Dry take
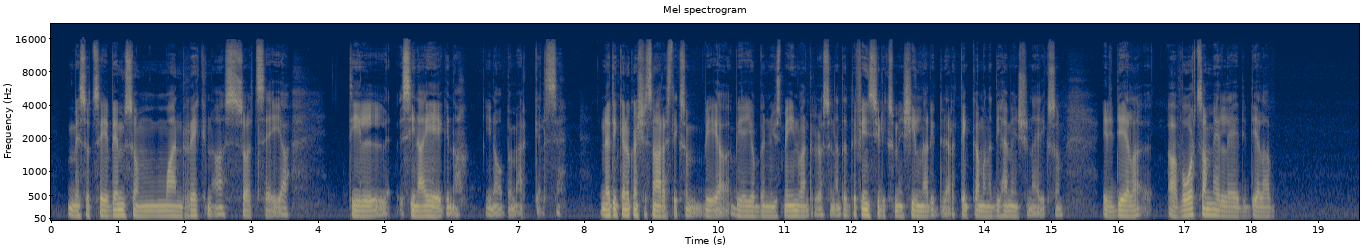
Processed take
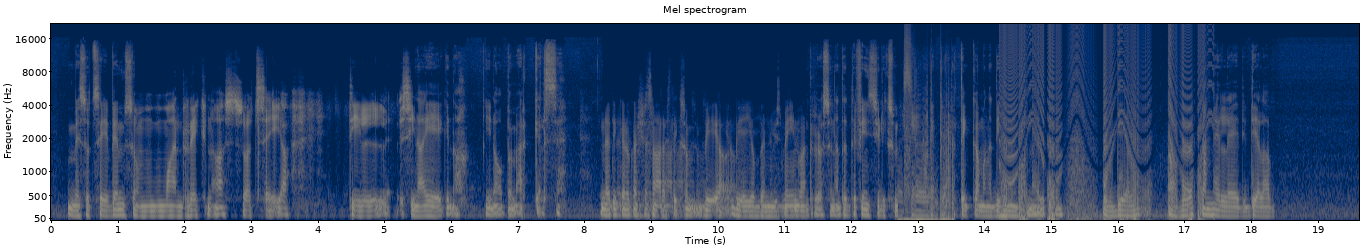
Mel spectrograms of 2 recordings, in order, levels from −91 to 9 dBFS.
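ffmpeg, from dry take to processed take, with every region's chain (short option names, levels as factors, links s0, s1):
-filter_complex "[0:a]asettb=1/sr,asplit=3[s0][s1][s2];[s0]atrim=end=1.264[s3];[s1]atrim=start=1.26:end=5.46,asetpts=PTS-STARTPTS,afade=t=in:d=0.004:c=qsin,afade=t=out:st=4.196:d=0.004:c=qsin,lowpass=f=3700:t=q:w=4.8,acrossover=split=410[s4][s5];[s4]aeval=exprs='val(0)*(1-0.7/2+0.7/2*cos(2*PI*7.4*n/s))':c=same[s6];[s5]aeval=exprs='val(0)*(1-0.7/2-0.7/2*cos(2*PI*7.4*n/s))':c=same[s7];[s6][s7]amix=inputs=2:normalize=0[s8];[s2]atrim=start=5.456[s9];[s3][s8]acrossfade=d=0.004:c1=hsin:c2=qsin[s10];[s10][s9]acrossfade=d=0.004:c1=qsin:c2=hsin,asettb=1/sr,asplit=3[s11][s12][s13];[s11]atrim=end=8.274[s14];[s12]atrim=start=8.27:end=11.33,asetpts=PTS-STARTPTS,afade=t=in:d=0.004:c=qsin,afade=t=out:st=3.056:d=0.004:c=qsin,lowpass=1500,bandreject=f=50:t=h:w=6,bandreject=f=100:t=h:w=6,bandreject=f=150:t=h:w=6,bandreject=f=200:t=h:w=6,bandreject=f=250:t=h:w=6,bandreject=f=300:t=h:w=6,bandreject=f=350:t=h:w=6,aecho=1:1:166|332|498|664:0.15|0.0658|0.029|0.0127,atrim=end_sample=134946[s15];[s13]atrim=start=11.326[s16];[s14][s15]acrossfade=d=0.004:c1=hsin:c2=qsin[s17];[s17][s16]acrossfade=d=0.004:c1=qsin:c2=hsin,asettb=1/sr,asplit=3[s18][s19][s20];[s18]atrim=end=12.704[s21];[s19]atrim=start=12.7:end=13.55,asetpts=PTS-STARTPTS,afade=t=in:d=0.004:c=qsin,afade=t=out:st=0.846:d=0.004:c=qsin,acompressor=threshold=0.0282:ratio=6:attack=3.2:release=140:knee=1:detection=peak,aeval=exprs='abs(val(0))':c=same[s22];[s20]atrim=start=13.546[s23];[s21][s22]acrossfade=d=0.004:c1=hsin:c2=qsin[s24];[s24][s23]acrossfade=d=0.004:c1=qsin:c2=hsin,asettb=1/sr,asplit=3[s25][s26][s27];[s25]atrim=end=14.224[s28];[s26]atrim=start=14.22:end=17.45,asetpts=PTS-STARTPTS,afade=t=in:d=0.004:c=qsin,afade=t=out:st=3.226:d=0.004:c=qsin,acrusher=samples=28:mix=1:aa=0.000001:lfo=1:lforange=28:lforate=1.5,lowshelf=f=130:g=11.5[s29];[s27]atrim=start=17.446[s30];[s28][s29]acrossfade=d=0.004:c1=hsin:c2=qsin[s31];[s31][s30]acrossfade=d=0.004:c1=qsin:c2=hsin,acrossover=split=3200[s32][s33];[s33]acompressor=threshold=0.0251:ratio=4:attack=1:release=60[s34];[s32][s34]amix=inputs=2:normalize=0,highshelf=f=6100:g=9,acompressor=threshold=0.0224:ratio=6"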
